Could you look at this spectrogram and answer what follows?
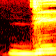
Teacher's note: ঠোট বন্ধ হবে কারণ এটার শেষে মিম আছে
